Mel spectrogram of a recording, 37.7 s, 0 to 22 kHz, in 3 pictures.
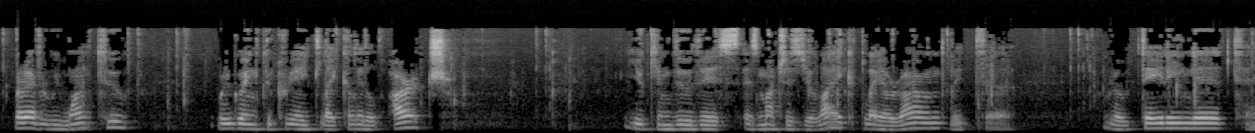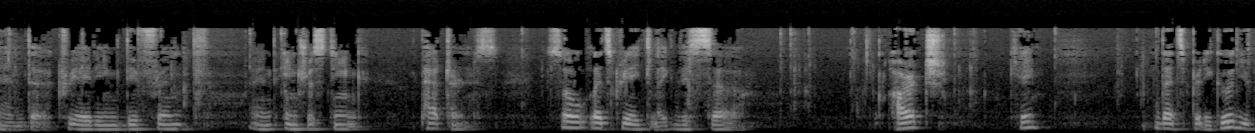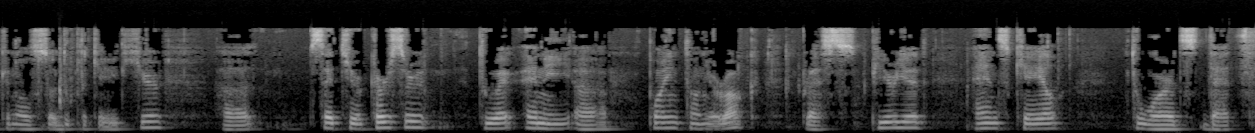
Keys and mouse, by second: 1.3 r, 2.3 shift+d, 3.3 g, 5.0 r, 6.4 s, 8.9 shift+d, 10.4 r, 12.4 r, 15.0 shift+d, 16.4 middle click, 16.4 click, 16.5 middle click, 16.6 click, 16.8 middle click, 16.8 click, 16.9 middle click, 19.3 r, 22.3 click, 23.1 click, 23.2 click, 26.3 shift+d, 33.6 ., 35.4 s.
